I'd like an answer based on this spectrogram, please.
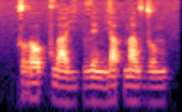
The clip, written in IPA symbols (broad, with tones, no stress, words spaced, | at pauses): krɔː˥˩p̚kwa˧j | le˩˦n ja˥˩p̚ma˥˩w do˧m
